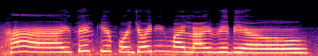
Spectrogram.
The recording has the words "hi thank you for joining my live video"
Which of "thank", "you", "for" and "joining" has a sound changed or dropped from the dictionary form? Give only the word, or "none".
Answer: thank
